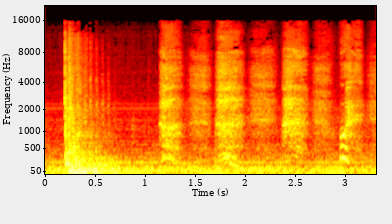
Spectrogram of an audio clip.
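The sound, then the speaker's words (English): A door slams shut with a single loud thud, followed by four sharp, breathy gasps in quick succession. “Close the door.”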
